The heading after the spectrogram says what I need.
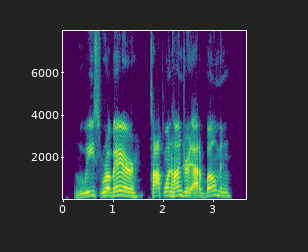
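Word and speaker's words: Luis Robert: it is it is Louis rub air or Robert as the networks say lewis robear top 100 out of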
